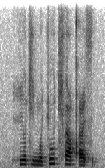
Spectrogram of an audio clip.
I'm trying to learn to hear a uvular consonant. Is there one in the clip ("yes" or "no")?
yes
